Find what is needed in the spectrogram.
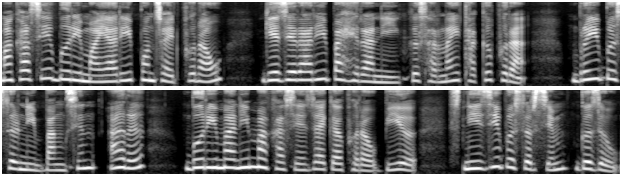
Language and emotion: Bodo, neutral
